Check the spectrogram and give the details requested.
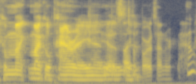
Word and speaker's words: Michael Paré: Is that how you pronounce his name? Yeah, Michael Paré.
